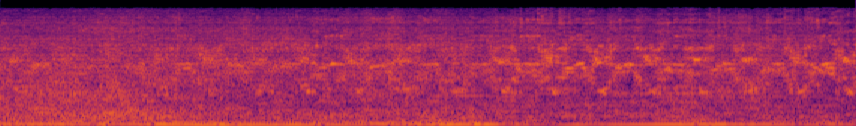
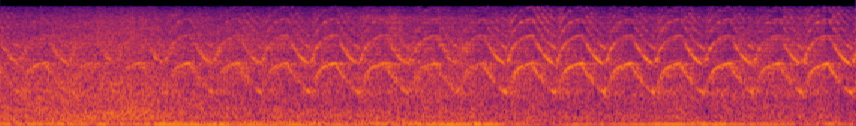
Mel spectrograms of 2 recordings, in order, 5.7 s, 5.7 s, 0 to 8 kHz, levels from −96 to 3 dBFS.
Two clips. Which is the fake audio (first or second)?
first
